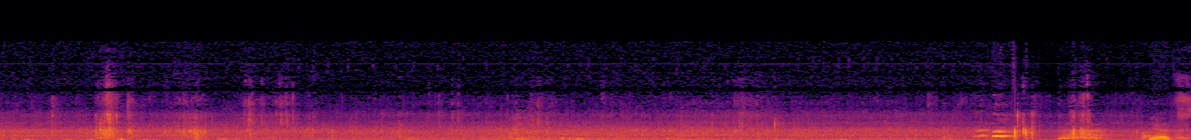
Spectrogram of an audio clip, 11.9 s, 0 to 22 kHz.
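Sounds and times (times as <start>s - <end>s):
steady wash of noise: 0.0s - 11.9s
footsteps on beach cobbles: 0.5s - 6.4s
stones knocking together: 10.1s - 11.0s.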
